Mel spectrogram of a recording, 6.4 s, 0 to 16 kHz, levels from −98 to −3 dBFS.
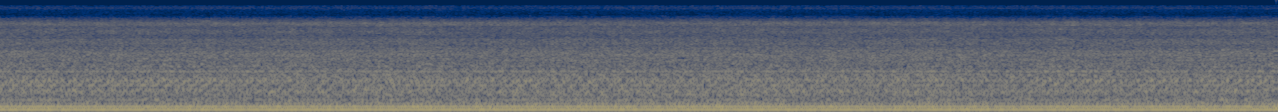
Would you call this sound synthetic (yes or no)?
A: no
